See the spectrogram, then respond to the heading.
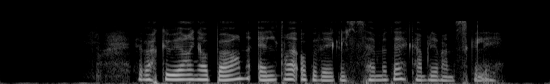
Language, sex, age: Norwegian, female, 46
